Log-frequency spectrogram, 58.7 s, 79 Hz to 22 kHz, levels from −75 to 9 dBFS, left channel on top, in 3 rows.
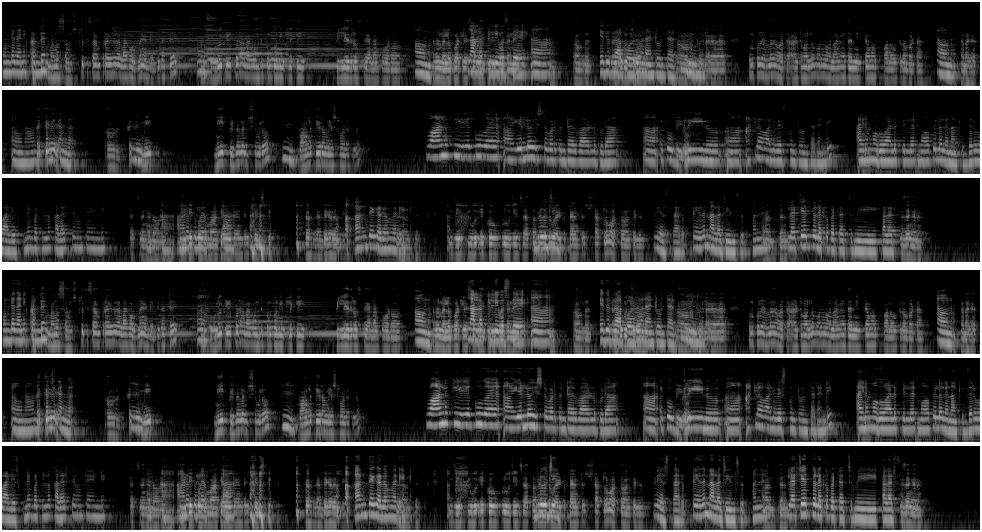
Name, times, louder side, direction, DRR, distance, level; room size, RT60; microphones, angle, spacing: voice 1, 0.0-0.8 3.9-4.1 8.2-8.6 9.3-11.1 11.9-14.0 18.7-19.1 19.7-20.3 20.7-20.9 22.1-22.4 25.1-25.4 28.0-31.9 32.4-36.2 36.6-41.2 42.0-43.2 43.5-43.8 44.1-44.4 45.0-45.1 46.0-47.2 48.2-48.4 49.7-50.3 52.1-54.4 54.8-57.0, right 3 dB, 75° right, 10 dB, 0.8 m, -30 dB
voice 2, 0.6-3.5 4.0-6.1 6.7-8.0 8.6-10.4 11.4-11.8 12.2-12.9 13.5-14.5 14.9-18.4 19.2-19.5 20.2-20.7 21.6-22.5 23.8-24.9 25.5-26.7 33.0-33.3 36.8-36.9 41.7-42.4 42.7-44.3 45.2-46.0 47.0-47.5 48.0-52.0 54.3-54.9 57.1-57.5, right 2 dB, 20° right, 8 dB, 0.5 m, -32 dB
Harp, 2.2-8.4, left 2 dB, 60° left, 0.8 m, -42 dB
23.0 x 9.2 x 4.0 m, 0.67 s
head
